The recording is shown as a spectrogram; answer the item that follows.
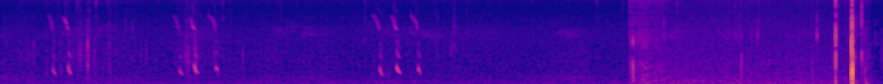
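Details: A bold, overly territorial "tame" Ruffed Grouse follows a person along a gravel road in rain, jumping at them: three quick bursts of sharp, down-slurred squeaky notes, roughly every two seconds, then rustling and a few clicks.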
